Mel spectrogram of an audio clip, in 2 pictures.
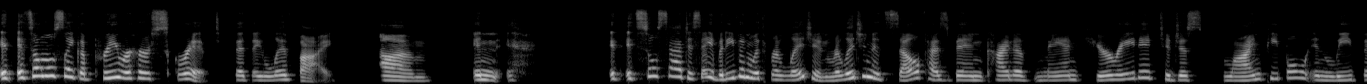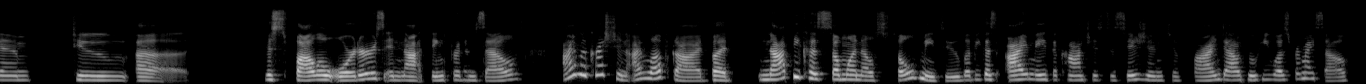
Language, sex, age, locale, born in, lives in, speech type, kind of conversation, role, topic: English, female, 25-29, en-US, United States, United States, conversation, unstructured, none, What do you think causes most political arguments today?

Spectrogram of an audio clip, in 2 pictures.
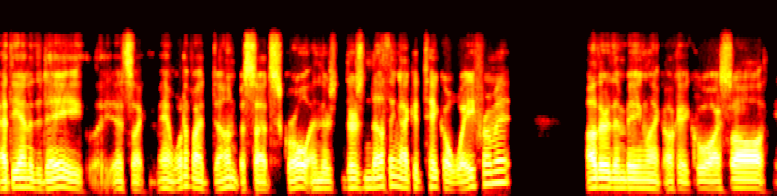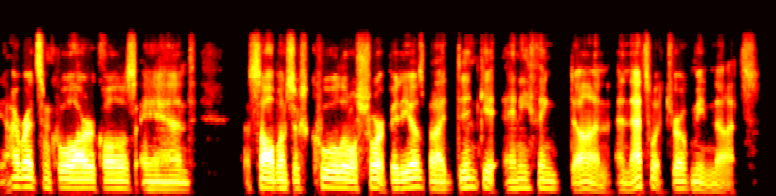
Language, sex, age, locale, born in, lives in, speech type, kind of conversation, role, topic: English, male, 35-39, en-US, United States, United States, conversation, unstructured, none, What small daily habits make you feel your best?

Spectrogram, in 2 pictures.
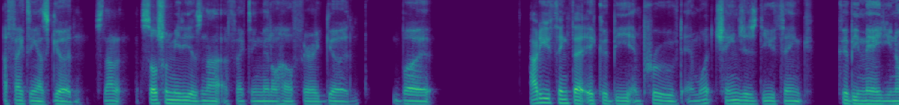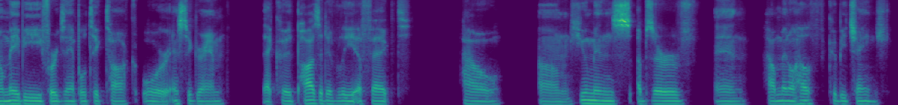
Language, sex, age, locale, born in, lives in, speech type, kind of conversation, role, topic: English, male, 18-19, en-US, United States, United States, conversation, unstructured, none, How does social media affect our mental health?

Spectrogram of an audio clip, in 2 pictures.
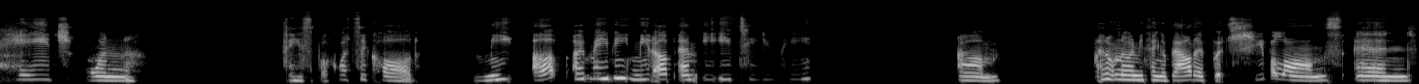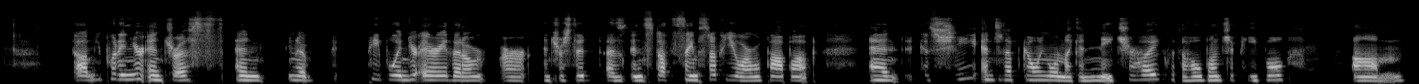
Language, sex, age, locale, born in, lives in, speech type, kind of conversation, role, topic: English, female, 60-64, en-US, United States, United States, conversation, advice, advisor, How can I deepen my friendships and build more meaningful connections?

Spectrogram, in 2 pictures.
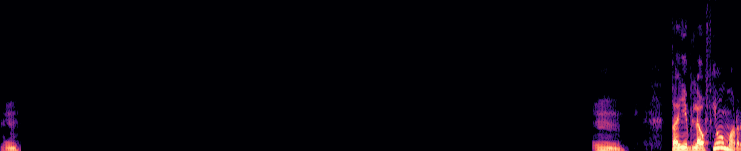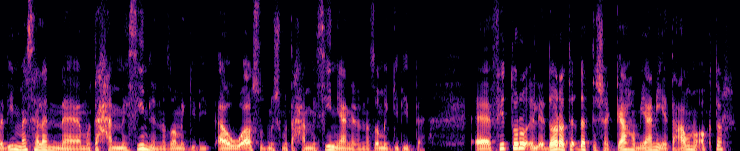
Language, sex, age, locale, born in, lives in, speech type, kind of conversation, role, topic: Arabic, male, 20-24, ar-EG, Egypt, Egypt, read, expert-assistant, asker, إزاي الممرضين يقدروا يتعاملوا مع نقص الإمكانيات أو الأدوات في الشغل؟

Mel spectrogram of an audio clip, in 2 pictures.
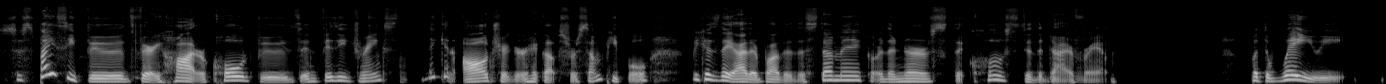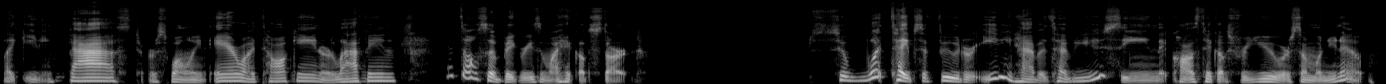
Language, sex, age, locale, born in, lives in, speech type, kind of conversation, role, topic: English, female, 40-44, en-US, United States, United States, read, expert-assistant, expert, What causes hiccups in humans?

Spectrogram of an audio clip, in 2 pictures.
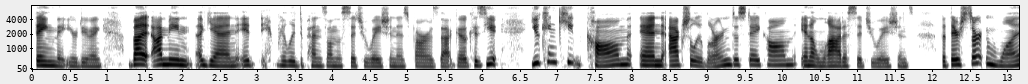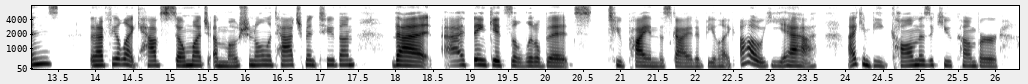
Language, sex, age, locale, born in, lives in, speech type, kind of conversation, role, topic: English, female, 35-39, en-US, United States, United States, conversation, unstructured, none, How can disagreements sometimes lead to better understanding?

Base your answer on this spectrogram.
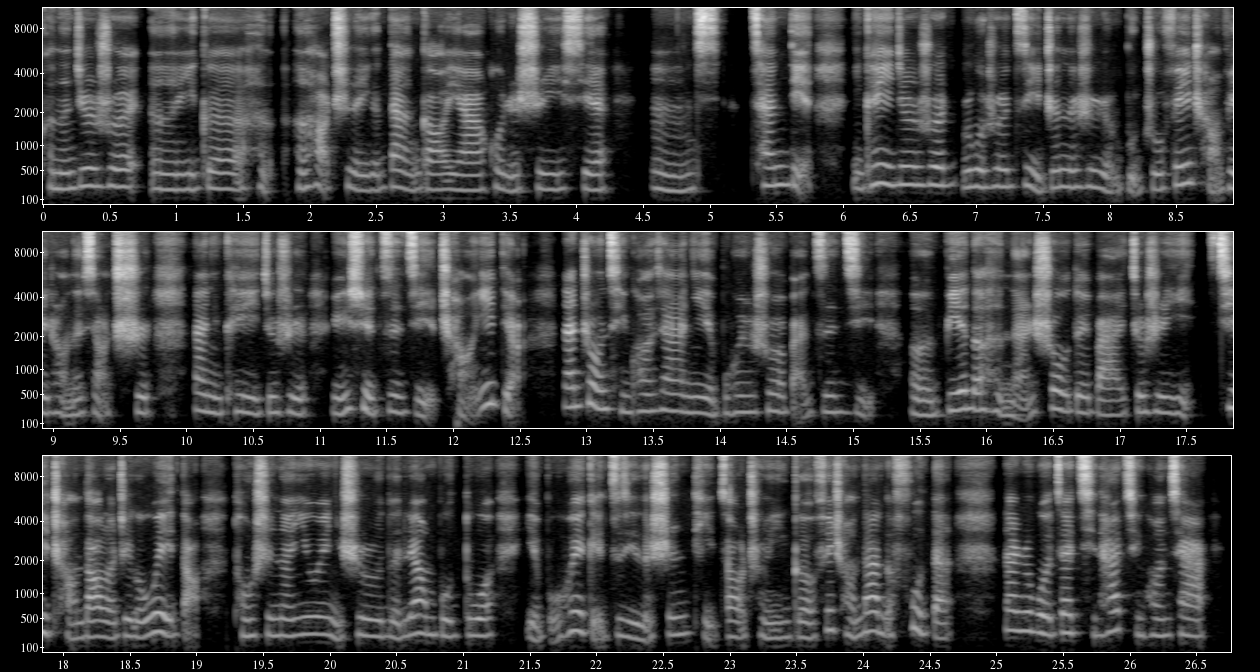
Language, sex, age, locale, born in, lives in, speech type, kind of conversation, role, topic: Chinese, female, 20-24, zh-CN, China, Germany, conversation, advice, advisor, 在聚会社交时，我该如何礼貌而坚定地拒绝不健康的食物？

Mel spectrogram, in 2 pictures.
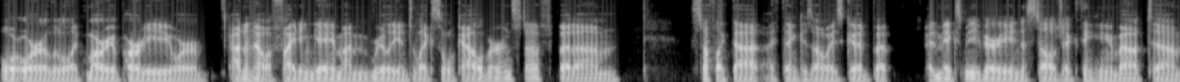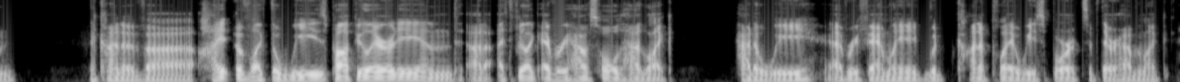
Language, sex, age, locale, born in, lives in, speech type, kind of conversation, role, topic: English, male, 30-34, en-US, United States, United States, conversation, unstructured, none, What video, board, or party games do you swear by for game night?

